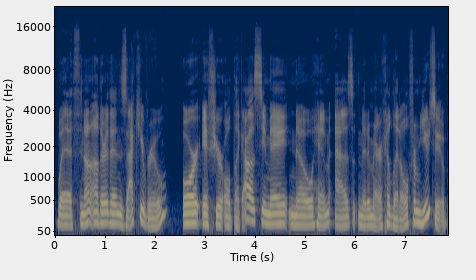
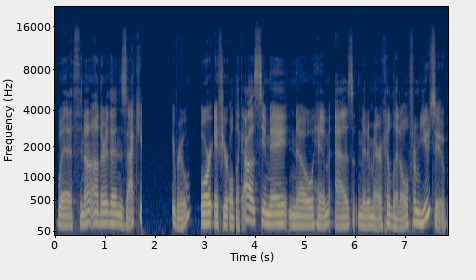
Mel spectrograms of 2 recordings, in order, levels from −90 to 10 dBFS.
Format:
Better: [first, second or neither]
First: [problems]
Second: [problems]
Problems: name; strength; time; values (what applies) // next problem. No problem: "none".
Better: first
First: none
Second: audio freezing; at 1.5 s for 0.5 s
